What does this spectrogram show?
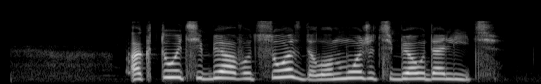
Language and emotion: Russian, angry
